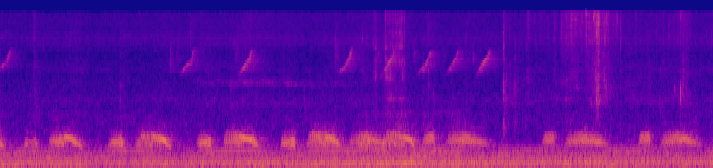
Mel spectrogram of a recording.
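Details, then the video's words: Spotted dove, a wild-caught 'bổi' bird with 'đồng pha' cooing style, set out as a decoy: soft low rounded coos in short phrases, roughly one per second, with high thin chirps of other birds and steady low background hum. "GÁC CU GÁY .BỔI ĐỒNG PHA .QUÁ ĐẸP"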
